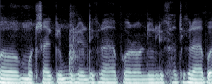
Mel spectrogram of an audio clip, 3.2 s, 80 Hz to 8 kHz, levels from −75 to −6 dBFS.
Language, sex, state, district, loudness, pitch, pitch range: Hindi, male, Punjab, Kapurthala, -15 LUFS, 130 Hz, 125-130 Hz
